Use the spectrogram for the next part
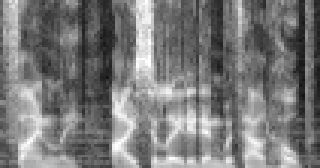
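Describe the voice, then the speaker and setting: A composed prison-fortress administrator speaks in a lowish, steady voice. He explains things in a measured, even way and sounds unhurried. Faint game music plays behind him. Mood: explaining. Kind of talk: video game voice acting.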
